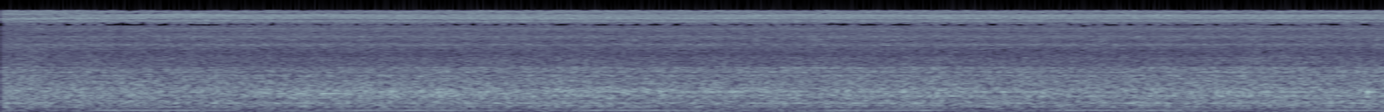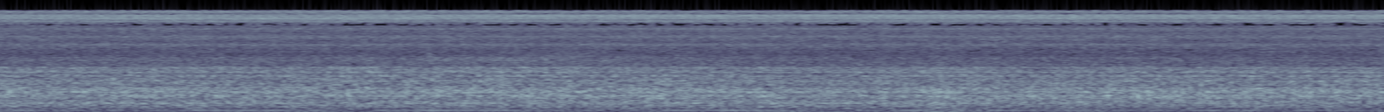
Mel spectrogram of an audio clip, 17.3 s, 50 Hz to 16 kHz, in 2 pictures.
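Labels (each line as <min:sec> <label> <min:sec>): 0:00.0 A loud, steady noise of a gas boiler running indoors. 0:17.3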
